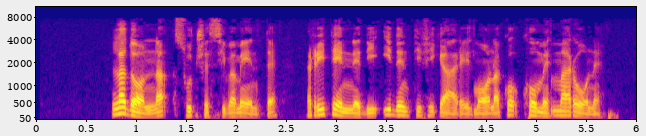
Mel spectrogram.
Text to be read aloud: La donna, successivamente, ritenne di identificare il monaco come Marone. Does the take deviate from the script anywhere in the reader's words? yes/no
no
